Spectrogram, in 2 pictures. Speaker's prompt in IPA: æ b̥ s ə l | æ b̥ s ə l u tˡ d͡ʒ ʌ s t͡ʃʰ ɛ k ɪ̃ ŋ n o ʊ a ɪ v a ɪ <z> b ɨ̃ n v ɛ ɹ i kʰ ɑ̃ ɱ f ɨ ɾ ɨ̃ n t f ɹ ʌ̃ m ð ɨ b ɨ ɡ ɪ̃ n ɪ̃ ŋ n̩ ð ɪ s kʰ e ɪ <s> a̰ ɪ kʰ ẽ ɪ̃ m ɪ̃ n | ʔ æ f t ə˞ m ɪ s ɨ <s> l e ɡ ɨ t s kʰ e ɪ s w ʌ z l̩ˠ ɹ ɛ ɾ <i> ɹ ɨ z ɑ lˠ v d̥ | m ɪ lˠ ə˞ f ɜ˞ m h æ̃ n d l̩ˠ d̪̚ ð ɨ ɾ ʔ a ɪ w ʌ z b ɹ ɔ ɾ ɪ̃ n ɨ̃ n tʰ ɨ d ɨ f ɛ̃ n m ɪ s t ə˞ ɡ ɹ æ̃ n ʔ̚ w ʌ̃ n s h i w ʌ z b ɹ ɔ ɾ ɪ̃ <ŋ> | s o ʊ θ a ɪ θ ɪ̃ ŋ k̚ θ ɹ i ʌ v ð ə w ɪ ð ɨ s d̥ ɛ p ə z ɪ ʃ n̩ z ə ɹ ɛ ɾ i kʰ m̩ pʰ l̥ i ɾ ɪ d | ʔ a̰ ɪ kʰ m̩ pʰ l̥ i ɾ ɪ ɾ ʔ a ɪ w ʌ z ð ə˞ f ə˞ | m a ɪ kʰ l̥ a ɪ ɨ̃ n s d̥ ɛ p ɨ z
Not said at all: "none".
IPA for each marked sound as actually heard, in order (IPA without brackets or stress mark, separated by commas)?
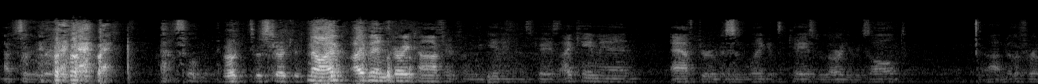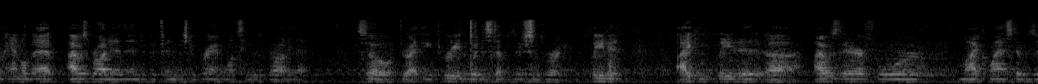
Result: v, s, z, i, n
